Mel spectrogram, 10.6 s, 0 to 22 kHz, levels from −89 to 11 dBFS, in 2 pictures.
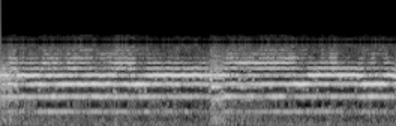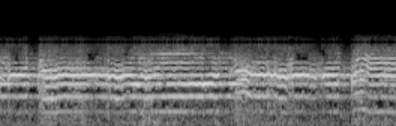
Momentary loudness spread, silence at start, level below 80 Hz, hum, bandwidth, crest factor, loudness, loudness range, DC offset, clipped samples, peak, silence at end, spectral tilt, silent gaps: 4 LU; 0 s; -50 dBFS; none; 6.2 kHz; 10 dB; -8 LUFS; 1 LU; under 0.1%; under 0.1%; 0 dBFS; 0 s; 3.5 dB/octave; none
